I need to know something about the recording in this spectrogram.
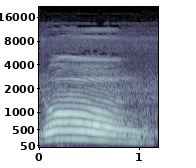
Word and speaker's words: wrong: WRONG, wrong. Here you can see, my dear students, WRONG. W is silent but R sounds.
